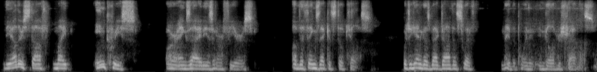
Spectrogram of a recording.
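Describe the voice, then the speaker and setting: An older man with a gravelly voice, speaking as a guest in a podcast interview and explaining his ideas thoughtfully, often restarting his phrases. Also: a little high, fairly bright tone, rough recording. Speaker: interview guest, psychology professor.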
